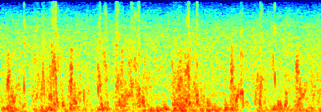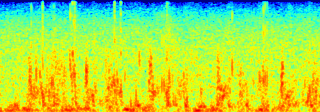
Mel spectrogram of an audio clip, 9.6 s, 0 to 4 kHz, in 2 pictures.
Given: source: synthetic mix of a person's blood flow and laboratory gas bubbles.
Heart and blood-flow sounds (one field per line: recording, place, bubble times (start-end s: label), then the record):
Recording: Doppler ultrasound of blood flow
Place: precordium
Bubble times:
0.32-0.40 s: bubbles
0.53-0.97 s: bubbles
1.21-1.29 s: bubbles
1.42-1.65 s: bubbles
1.71-1.85 s: bubbles
1.90-2.23 s: bubbles
2.54-3.23 s: bubbles
3.56-3.68 s: bubbles
3.80-3.95 s: bubbles
4.06-4.33 s: bubbles
4.76-5.13 s: bubbles
5.23-6.02 s: bubbles
6.17-6.71 s: bubbles
6.75-6.96 s: bubbles
7.21-7.49 s: bubbles
7.53-7.67 s: bubbles
7.80-7.85 s: bubbles
8.20-8.32 s: bubbles
8.47-8.93 s: bubbles
9.11-9.28 s: bubbles
9.31-9.62 s: bubbles
From the record:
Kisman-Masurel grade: 342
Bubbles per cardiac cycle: rolling drumbeat, 9 or more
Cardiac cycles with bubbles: 100%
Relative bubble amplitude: moderate (0.250 to 0.450)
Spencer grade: 3 (all of the cardiac periods contain showers or single bubble signals, but not dominating or overriding the cardiac motion signals)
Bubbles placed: only in the low amplitude regions of the cardiac cycle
